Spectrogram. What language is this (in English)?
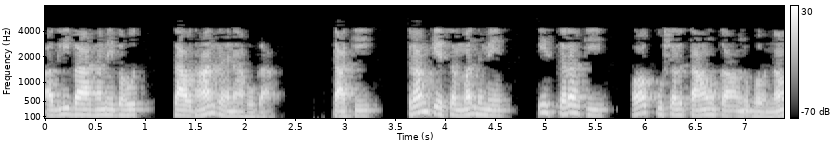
Hindi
